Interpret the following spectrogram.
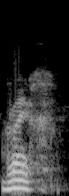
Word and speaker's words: reich: word, guys, there are two combinations. The first combination is EI. How is I. EI pronounced? I. I. I. And I. then we have combination of Uh, CH. Sure. So pronounce it Reich.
